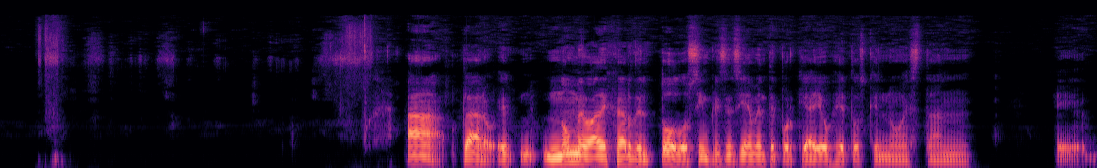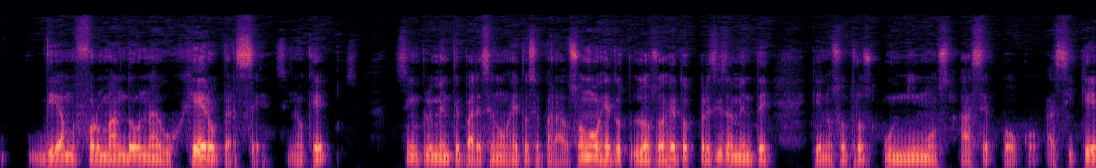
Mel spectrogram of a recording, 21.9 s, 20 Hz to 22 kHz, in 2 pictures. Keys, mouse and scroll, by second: 1.5-1.9 scroll up 2, 2.1-3.3 drag, 3.7-5.1 drag, 6.5-7.1 scroll down 2, 7.8-8.2 scroll up 1, 14.1 scroll down 1, 17.5 scroll down 1, 18.0-21.2 drag, 21.3-21.8 scroll up 1.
